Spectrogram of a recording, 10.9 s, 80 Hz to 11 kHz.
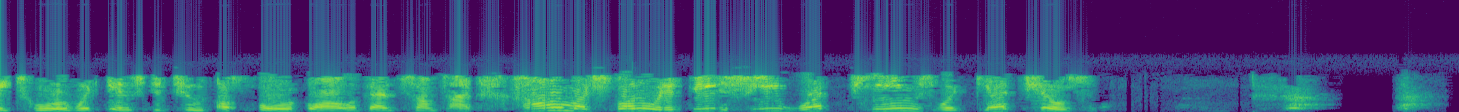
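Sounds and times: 
speech: 0.0 - 8.2
dog barking: 9.5 - 10.9.

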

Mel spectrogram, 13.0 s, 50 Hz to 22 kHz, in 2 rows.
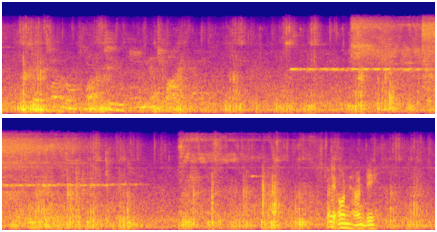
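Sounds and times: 
footsteps on a railway platform: 0.0 - 12.9
train idling at a railway station with a high whine: 4.2 - 11.1
bursts of hissing air from a train: 5.2 - 8.5, 9.1 - 11.1
speech: 11.5 - 12.2.

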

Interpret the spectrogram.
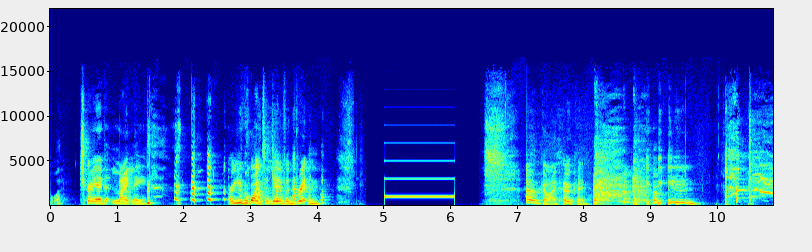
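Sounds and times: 
speech: 0.1 - 2.0, 2.6 - 4.6, 7.2 - 9.8
harsh hacking coughing: 8.1 - 10.8.

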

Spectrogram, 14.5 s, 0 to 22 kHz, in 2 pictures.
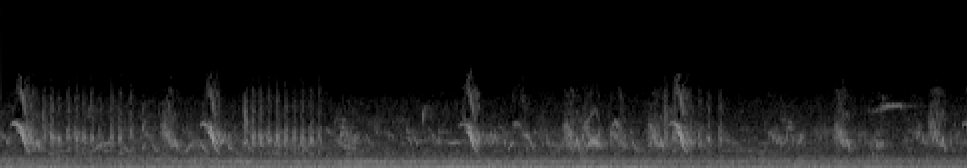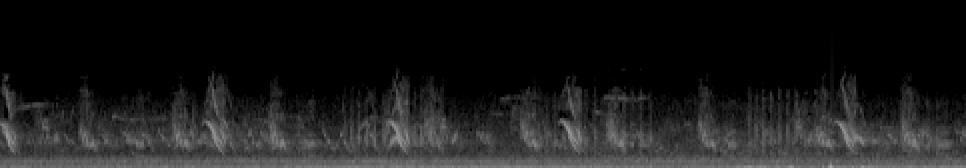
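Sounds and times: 
many birds chirping in a tree: 0.0 - 14.4.

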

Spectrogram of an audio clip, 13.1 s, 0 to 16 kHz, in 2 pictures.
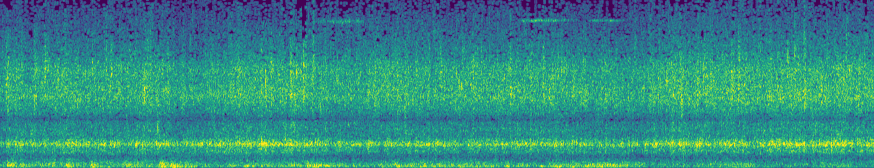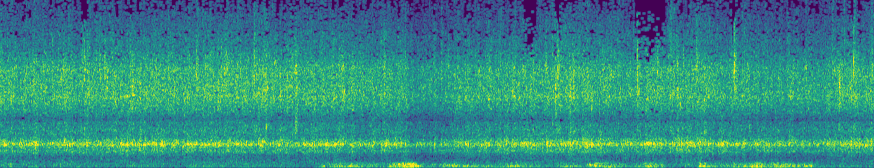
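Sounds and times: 
low rumbles of thunder: 0.0 - 6.4, 9.0 - 12.8
heavy rain from a summertime storm heard from under a house porch: 0.0 - 13.0.

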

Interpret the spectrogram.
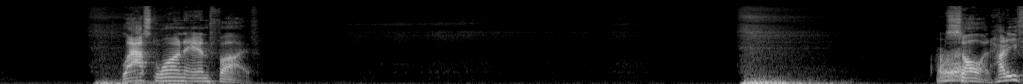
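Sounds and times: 
deep breath in and out during a breathing exercise: 0.0 - 1.4, 3.4 - 9.4
speech: 1.2 - 2.6, 9.4 - 10.2.

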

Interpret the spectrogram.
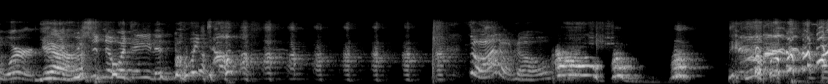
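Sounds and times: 
speech: 0.2 - 2.2
people laughing loudly together: 1.7 - 4.6, 7.3 - 8.2
dog barking: 5.5 - 7.1.

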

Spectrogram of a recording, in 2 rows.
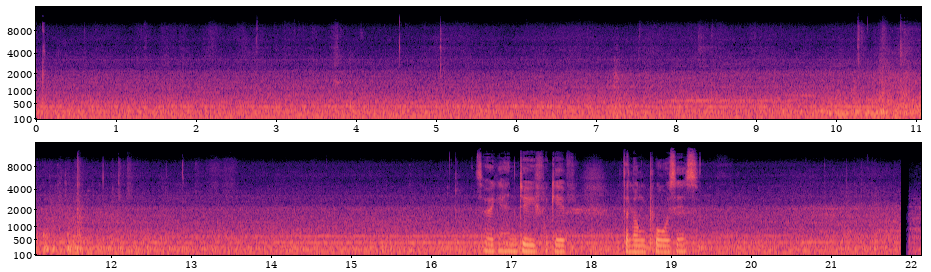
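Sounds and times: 
low rumble and hum inside a moving train: 0.0 - 22.1
speech: 16.7 - 19.6.

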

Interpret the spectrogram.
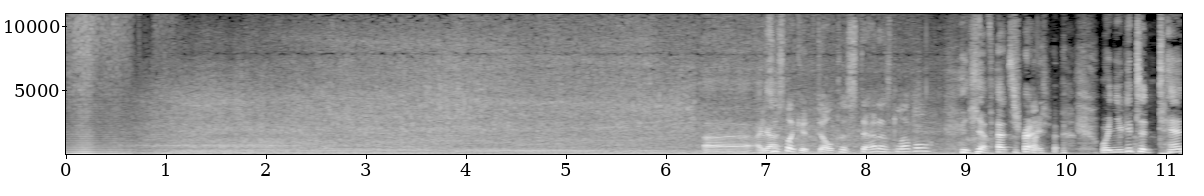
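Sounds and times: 
jet airplane roaring with deep droning engine rumble: 0.0 - 9.6
laughter: 6.4 - 10.9
speech: 6.4 - 11.1.

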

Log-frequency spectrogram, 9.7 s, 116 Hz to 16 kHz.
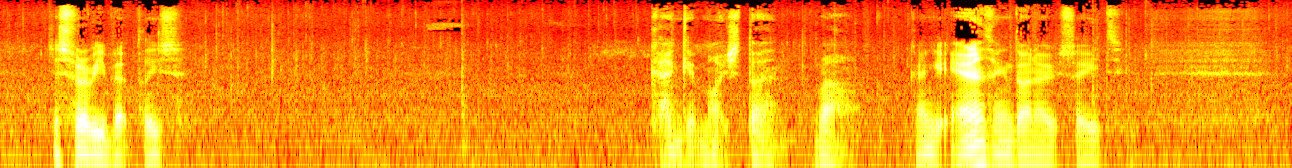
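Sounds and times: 
steady rain falling in wet weather: 0.0 - 9.6
speech: 0.4 - 1.4, 5.0 - 8.5.

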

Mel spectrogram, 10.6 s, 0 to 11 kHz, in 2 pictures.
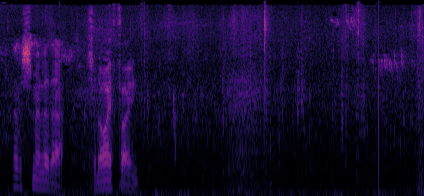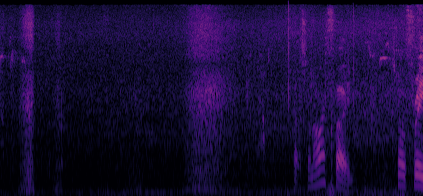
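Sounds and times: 
speech: 0.2 - 1.9, 9.0 - 10.5
cows snorting in a field: 2.2 - 4.5, 5.1 - 6.2, 6.8 - 8.8.

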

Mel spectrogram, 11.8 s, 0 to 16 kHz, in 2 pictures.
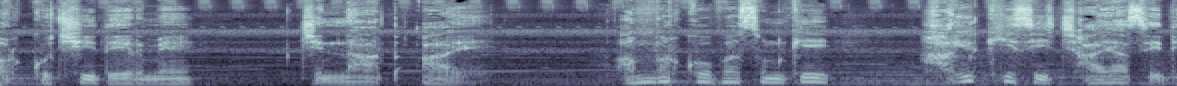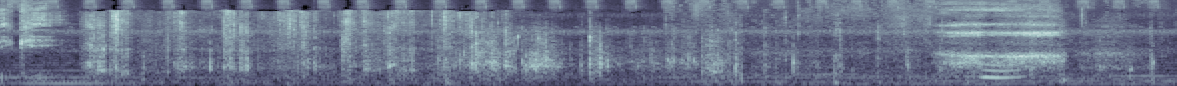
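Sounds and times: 
speech: 0.2 - 2.5, 3.1 - 6.6, 10.8 - 11.2
white horses galloping away: 5.7 - 11.7.

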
